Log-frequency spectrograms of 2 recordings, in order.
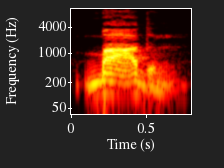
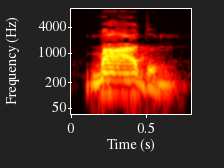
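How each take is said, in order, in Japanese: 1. 最初の母音は開いた音で、「ah」に近いです。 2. 最初の母音は開いた音で、「ah」に近いです。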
